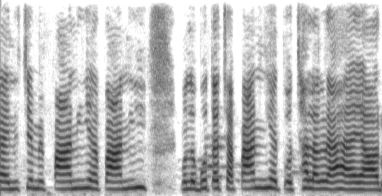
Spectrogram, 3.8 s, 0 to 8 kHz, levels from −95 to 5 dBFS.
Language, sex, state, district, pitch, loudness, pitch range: Hindi, female, Bihar, Darbhanga, 305 Hz, -16 LUFS, 295-330 Hz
